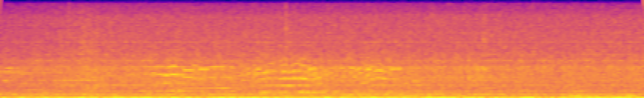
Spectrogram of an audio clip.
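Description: Steady low rumble of background machinery, with faint steady tones above it.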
